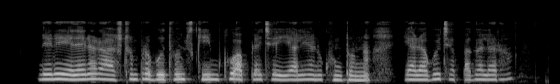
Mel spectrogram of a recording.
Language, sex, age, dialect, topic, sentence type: Telugu, female, 18-24, Utterandhra, banking, question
